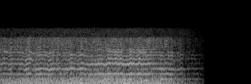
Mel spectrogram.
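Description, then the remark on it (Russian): A swarm of bees buzzes in flight, a dense, steady drone of many overlapping wings, fairly loud, holding for about two seconds before cutting off abruptly. “Вот летит пчелиный рой.”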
